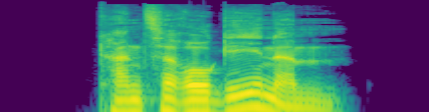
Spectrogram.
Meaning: strong dative masculine/neuter singular of kanzerogen
- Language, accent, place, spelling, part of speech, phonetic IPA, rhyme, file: German, Germany, Berlin, kanzerogenem, adjective, [kant͡səʁoˈɡeːnəm], -eːnəm, De-kanzerogenem.ogg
